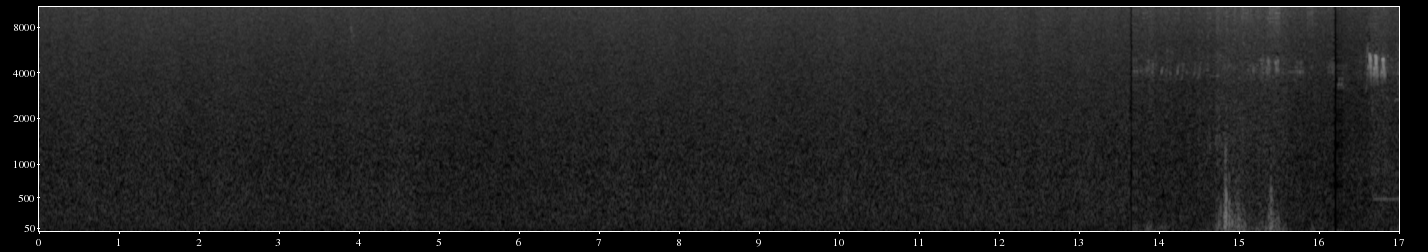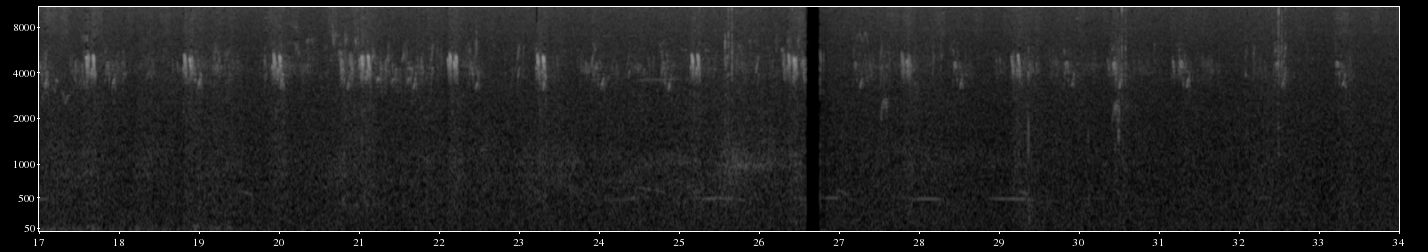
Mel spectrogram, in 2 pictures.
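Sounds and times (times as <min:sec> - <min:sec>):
faint bird chirps: 0:13.7 - 0:33.5.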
